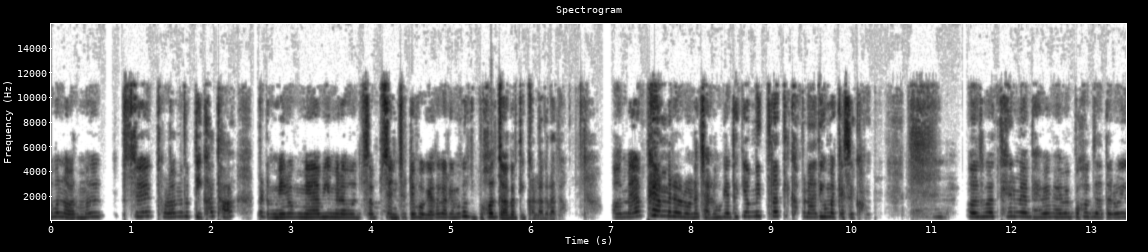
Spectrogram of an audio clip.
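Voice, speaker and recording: A woman's voice: high-pitched, warm tone, no echo. A young woman vlogger telling a personal story in an emotional, rambling, confessional way. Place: home.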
